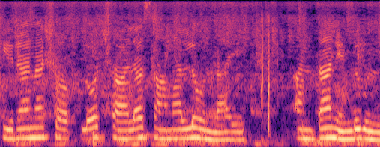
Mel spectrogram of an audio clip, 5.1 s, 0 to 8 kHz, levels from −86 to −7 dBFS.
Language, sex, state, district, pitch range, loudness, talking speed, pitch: Telugu, female, Andhra Pradesh, Manyam, 175-195 Hz, -17 LUFS, 95 wpm, 180 Hz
